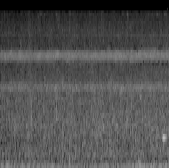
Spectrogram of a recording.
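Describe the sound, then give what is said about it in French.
A small stream of running water in woods gives a soft, steady, faint rushing babble, with a constant high-pitched insect drone over it and a single brief tone near the end. “Et c'est de l'eau que j'entends, là. C'est un cours d'eau.”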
